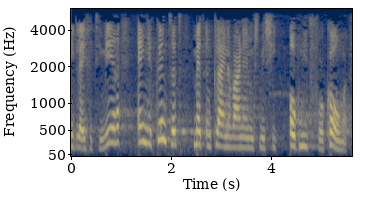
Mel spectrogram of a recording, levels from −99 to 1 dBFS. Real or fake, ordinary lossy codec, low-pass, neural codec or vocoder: real; none; 5.4 kHz; none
